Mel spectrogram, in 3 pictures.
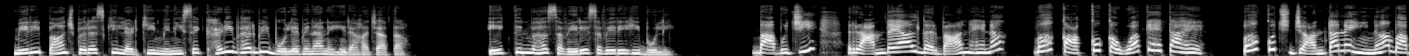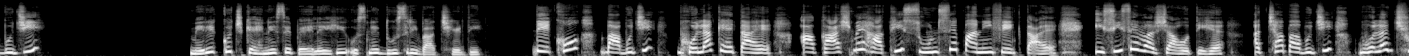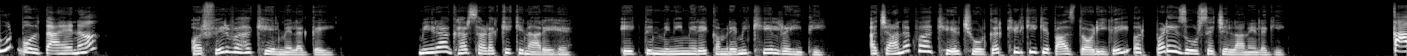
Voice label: Hindi Narrative

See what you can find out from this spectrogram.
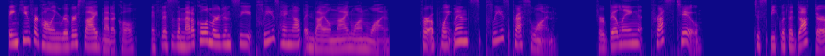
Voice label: Telephony, On hold message

